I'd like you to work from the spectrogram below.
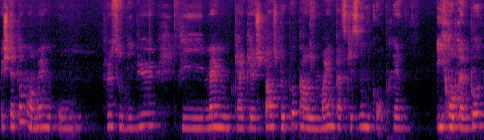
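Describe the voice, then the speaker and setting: A woman speaks with a Quebec accent at a moderate pace. Her pitch is high. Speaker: intern abroad. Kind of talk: casual chat.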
